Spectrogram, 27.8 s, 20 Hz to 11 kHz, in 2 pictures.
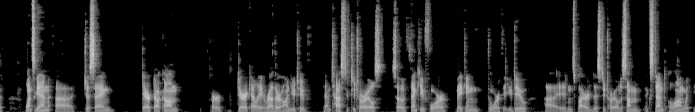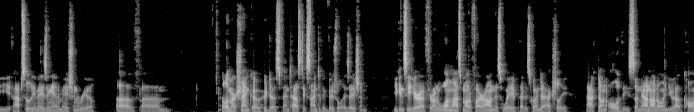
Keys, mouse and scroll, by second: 0.6 scroll up 3, 4.2-4.6 scroll down 2, 7.1 click, 9.5 click, 16.2 middle click, 18.6-19.3 scroll down 1, 19.3-20.4 scroll down 1, 20.8-21.8 scroll up 2, 22.6 click, 26.0 click.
